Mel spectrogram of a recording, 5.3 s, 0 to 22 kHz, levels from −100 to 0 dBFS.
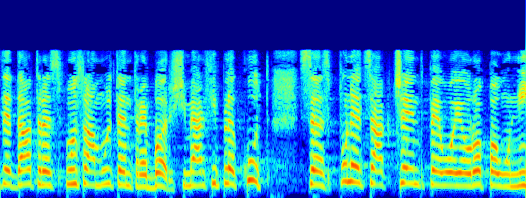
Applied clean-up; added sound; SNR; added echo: none; none; none; none.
